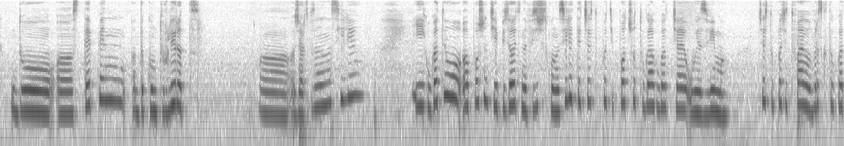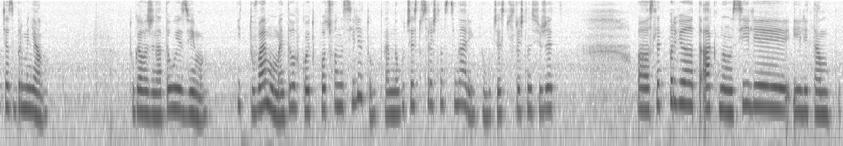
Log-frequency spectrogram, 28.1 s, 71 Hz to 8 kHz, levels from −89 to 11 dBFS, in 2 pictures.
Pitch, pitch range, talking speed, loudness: 240 Hz, 215-270 Hz, 135 wpm, -31 LUFS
